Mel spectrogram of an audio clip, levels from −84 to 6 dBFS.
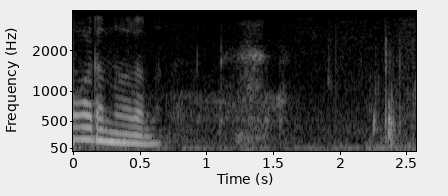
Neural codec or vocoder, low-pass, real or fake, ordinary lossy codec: none; 3.6 kHz; real; none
